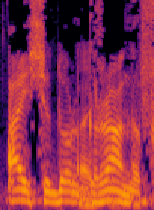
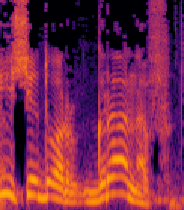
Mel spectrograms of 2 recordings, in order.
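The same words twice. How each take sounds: First: The name is pronounced the American way. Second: The name is pronounced the Russian way.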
